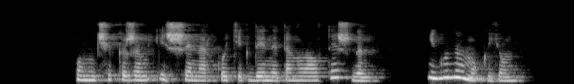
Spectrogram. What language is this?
Mari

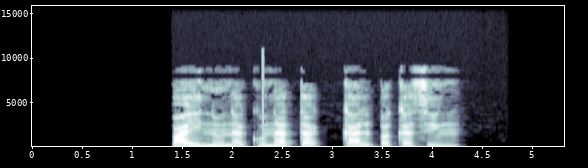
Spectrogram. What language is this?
Chiquián Ancash Quechua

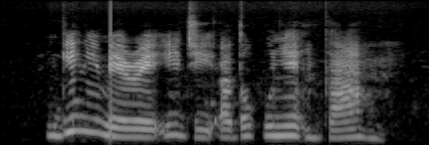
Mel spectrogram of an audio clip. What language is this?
Igbo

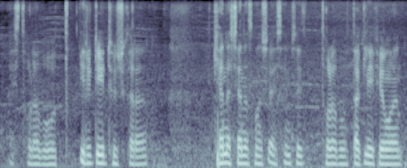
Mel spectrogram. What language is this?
Kashmiri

